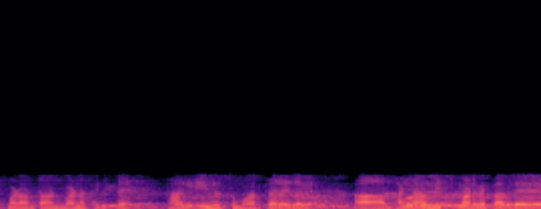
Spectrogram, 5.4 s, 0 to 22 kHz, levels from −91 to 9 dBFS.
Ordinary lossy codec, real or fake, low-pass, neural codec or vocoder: MP3, 24 kbps; real; 3.6 kHz; none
